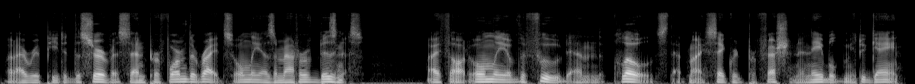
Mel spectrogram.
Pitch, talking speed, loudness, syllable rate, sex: 105 Hz, 205 wpm, -20 LUFS, 6.1 syllables/s, male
